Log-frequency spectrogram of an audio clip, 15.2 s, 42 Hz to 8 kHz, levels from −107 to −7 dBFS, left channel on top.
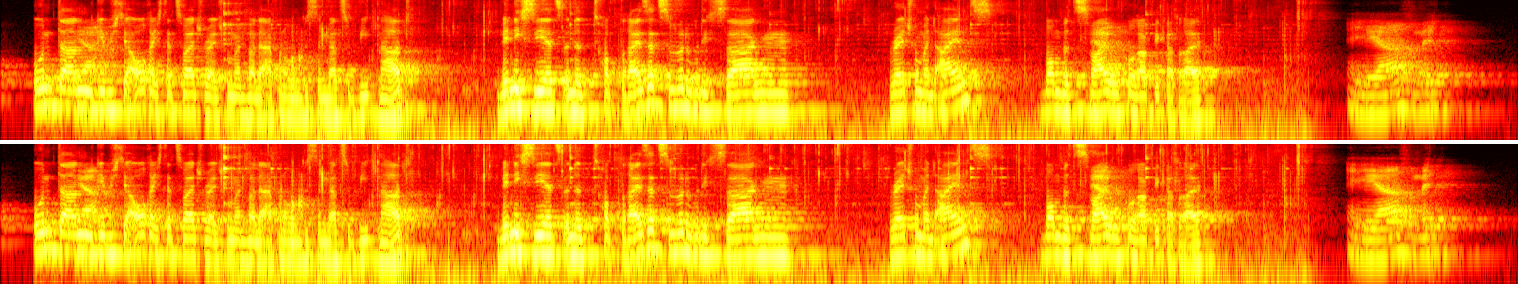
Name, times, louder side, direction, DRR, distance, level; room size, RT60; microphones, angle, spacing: voice 1, 0.3-4.1 5.0-7.9 8.9-9.9 10.4-12.0, equal, ahead, 6 dB, 1.5 m, -23 dB
sound 1, 2.1-13.1, right 7 dB, 45° right, 1.4 m, -37 dB
voice 2, 10.8-11.1 13.5-14.3, right 2 dB, 70° right, 4 dB, 7.3 m, -30 dB
21.0 x 20.5 x 9.2 m, 1.2 s
head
